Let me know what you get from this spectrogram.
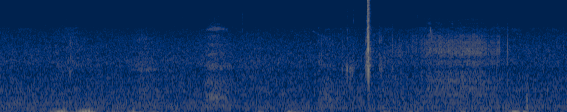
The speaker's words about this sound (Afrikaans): En die wind waai.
